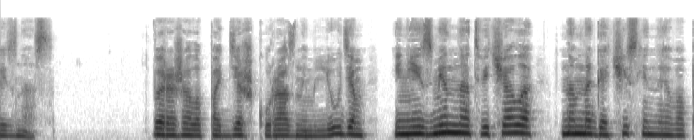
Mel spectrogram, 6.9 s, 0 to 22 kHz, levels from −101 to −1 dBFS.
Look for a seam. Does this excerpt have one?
yes; 1 cut; at 3.8 s

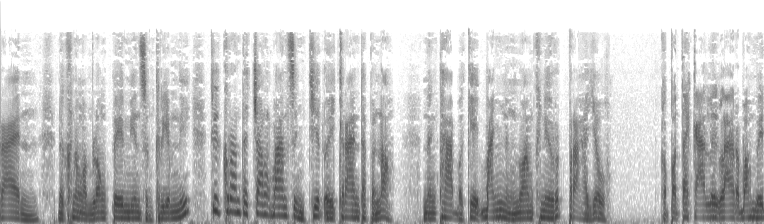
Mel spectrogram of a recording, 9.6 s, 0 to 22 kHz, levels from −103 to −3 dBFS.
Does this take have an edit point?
no; 0 cuts

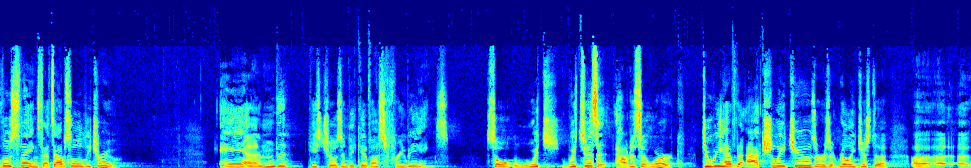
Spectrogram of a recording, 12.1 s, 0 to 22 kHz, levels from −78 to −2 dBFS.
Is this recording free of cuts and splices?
no; 5 cuts; at 3.8 s, 5.1 s, 5.8 s, 8.7 s, 9.2 s

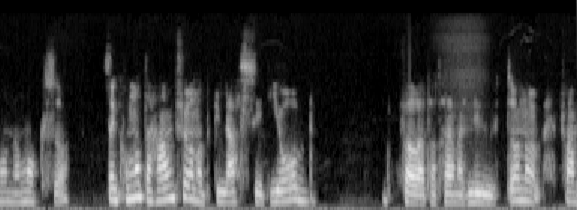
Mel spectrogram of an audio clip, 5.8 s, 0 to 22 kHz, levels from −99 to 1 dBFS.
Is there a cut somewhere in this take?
no; 0 cuts

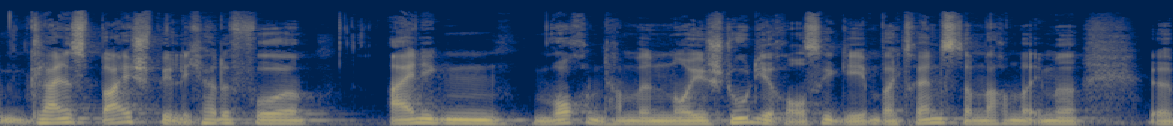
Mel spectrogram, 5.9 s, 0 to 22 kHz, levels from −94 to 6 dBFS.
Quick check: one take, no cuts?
no; 1 cut; at 4.5 s

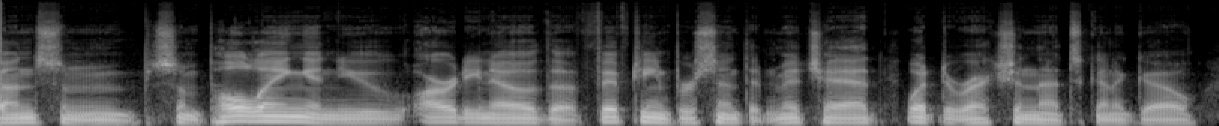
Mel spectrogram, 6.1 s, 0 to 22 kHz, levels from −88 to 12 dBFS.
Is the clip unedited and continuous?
no; 1 cut; at 4.5 s

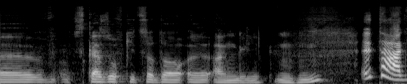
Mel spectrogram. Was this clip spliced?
no; 0 cuts

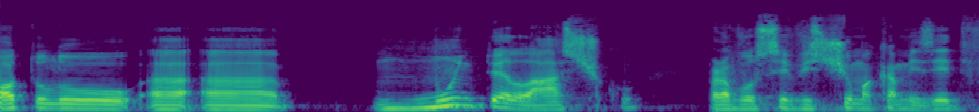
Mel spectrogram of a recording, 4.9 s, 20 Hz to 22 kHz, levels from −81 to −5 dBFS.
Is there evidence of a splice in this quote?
no; 0 cuts

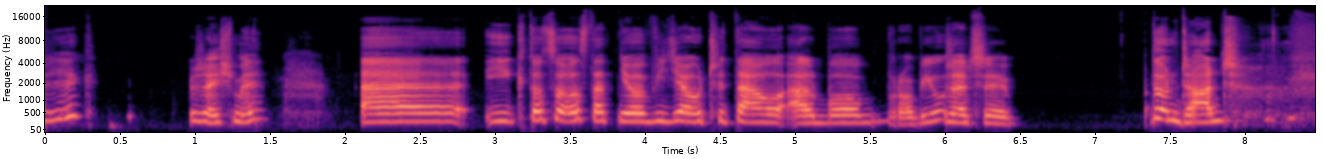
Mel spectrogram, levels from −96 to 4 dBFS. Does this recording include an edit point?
yes; 2 cuts; at 6.0 s, 7.4 s

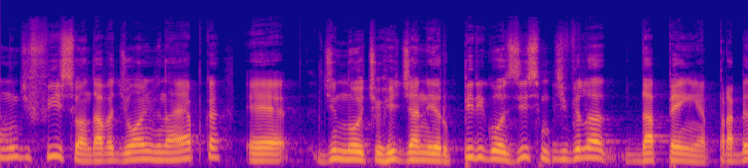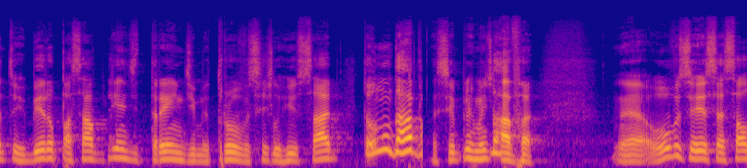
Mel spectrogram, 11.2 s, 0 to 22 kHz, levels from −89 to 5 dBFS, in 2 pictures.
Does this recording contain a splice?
yes; 7 cuts; at 1.7 s, 4.1 s, 6.4 s, 7.6 s, 8.3 s, 8.8 s, 9.3 s

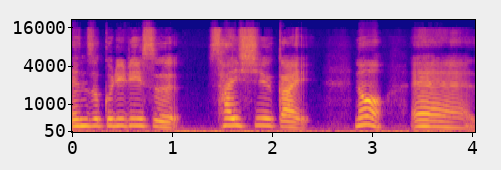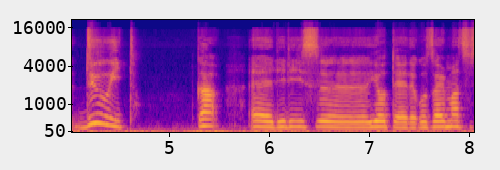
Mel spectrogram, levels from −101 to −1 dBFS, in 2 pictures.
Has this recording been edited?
no; 0 cuts

